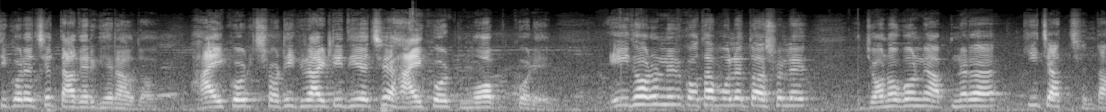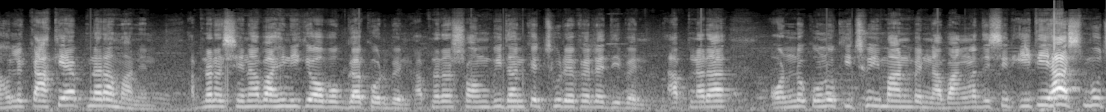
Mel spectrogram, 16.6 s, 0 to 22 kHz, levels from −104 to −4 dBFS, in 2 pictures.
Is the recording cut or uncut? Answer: uncut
